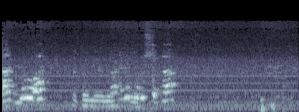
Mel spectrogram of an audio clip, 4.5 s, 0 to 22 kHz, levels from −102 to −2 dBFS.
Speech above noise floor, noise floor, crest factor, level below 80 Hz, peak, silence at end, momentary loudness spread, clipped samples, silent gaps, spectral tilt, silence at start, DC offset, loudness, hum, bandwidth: 24 dB; -46 dBFS; 18 dB; -52 dBFS; -6 dBFS; 0.1 s; 23 LU; under 0.1%; none; -6.5 dB/octave; 0.05 s; under 0.1%; -23 LUFS; none; 11 kHz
